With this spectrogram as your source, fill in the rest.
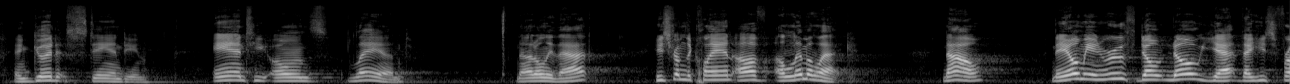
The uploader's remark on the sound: At Redeemer Presbyterian Church in Charleston, SC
